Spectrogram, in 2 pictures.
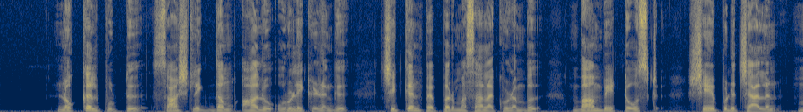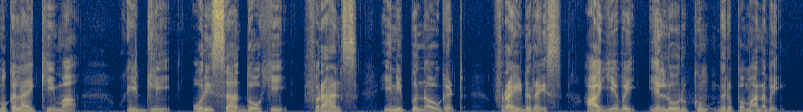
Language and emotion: Tamil, neutral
